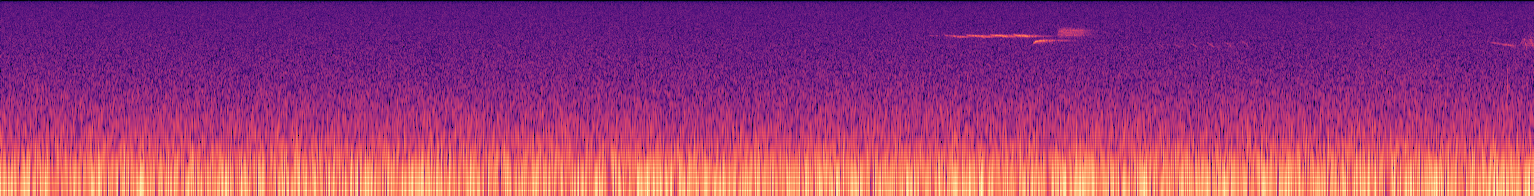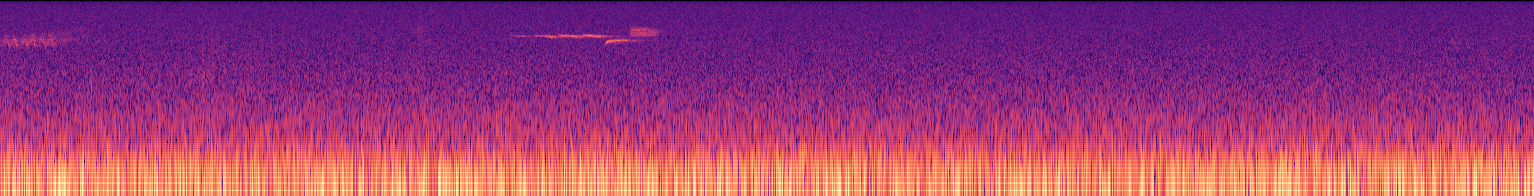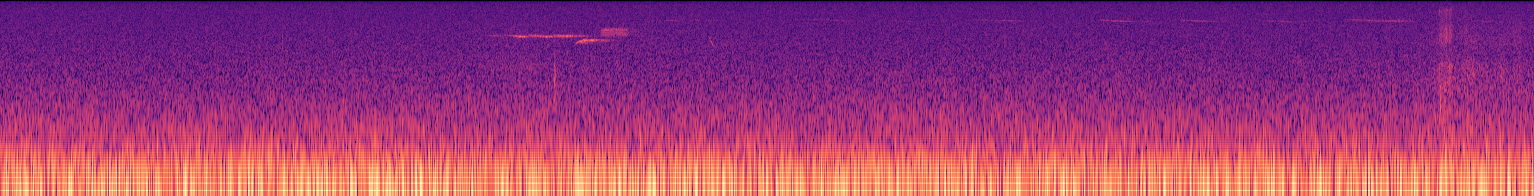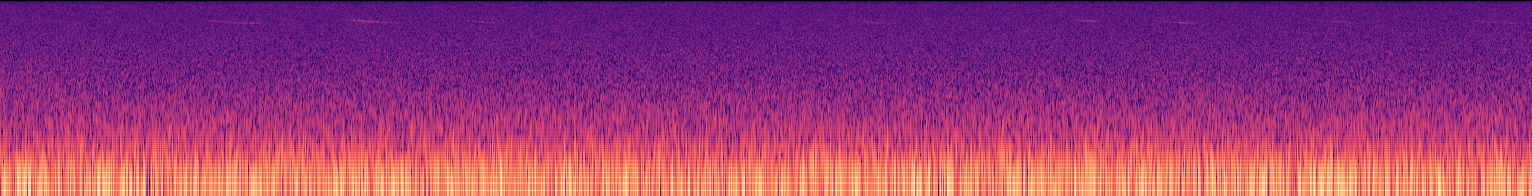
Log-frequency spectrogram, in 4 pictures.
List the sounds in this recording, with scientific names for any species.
Setophaga virens, Setophaga coronata, Setophaga caerulescens, Bombycilla cedrorum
